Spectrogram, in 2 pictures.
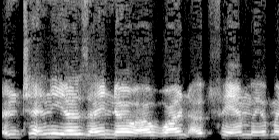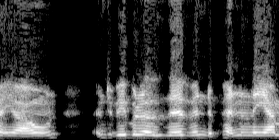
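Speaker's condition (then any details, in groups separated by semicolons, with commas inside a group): Down syndrome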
